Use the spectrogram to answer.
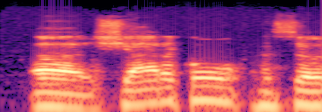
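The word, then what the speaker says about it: Shadical: personal profile it's uh shadocle and so it rhymes with the radical and it's replacing the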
